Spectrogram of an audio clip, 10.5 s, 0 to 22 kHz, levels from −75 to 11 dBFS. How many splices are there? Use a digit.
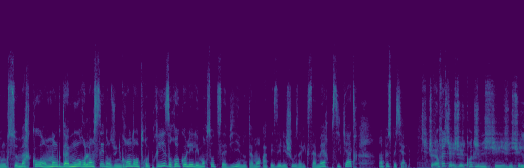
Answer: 0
